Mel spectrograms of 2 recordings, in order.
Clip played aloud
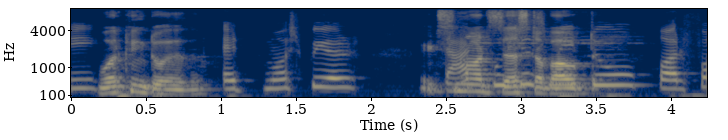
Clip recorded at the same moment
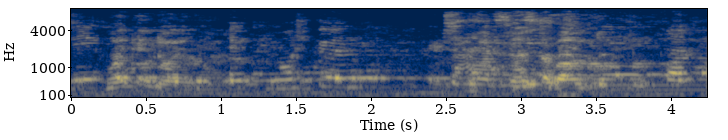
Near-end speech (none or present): none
